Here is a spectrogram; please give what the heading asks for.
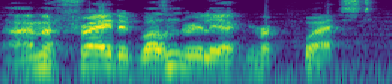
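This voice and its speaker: A man's voice: on the high side, unhurried, pushed and bright. Formal, anxious Imperial lieutenant played by a man. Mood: formal command. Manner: formal, military, slightly nervous. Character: anxious, dutiful young male Imperial lieutenant. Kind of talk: sci-fi audio drama acting. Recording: music behind the voice.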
